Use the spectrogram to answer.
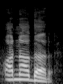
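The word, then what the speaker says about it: another: फिर देखिए दोस्तों यहां पे एन ओ टी एच ई आर इसे पढ़ेंगे दोस्तों अनदर अ अनदर पढ़ेंगे दोस्तों ठीक है अ आधा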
